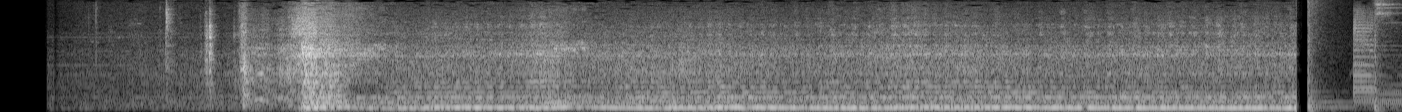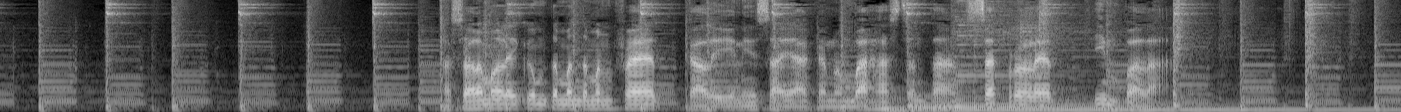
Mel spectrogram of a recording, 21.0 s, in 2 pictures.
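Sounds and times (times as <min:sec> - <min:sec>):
car engine starting and running: 0:00.5 - 0:09.8
plucked guitar music: 0:09.8 - 0:13.8, 0:16.8 - 0:21.0.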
